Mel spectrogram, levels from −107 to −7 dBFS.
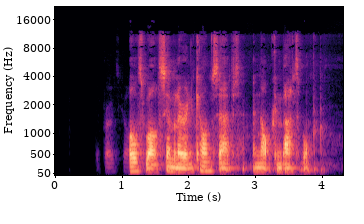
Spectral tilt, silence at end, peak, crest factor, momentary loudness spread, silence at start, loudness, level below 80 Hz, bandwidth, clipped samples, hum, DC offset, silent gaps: -6 dB/octave; 0.3 s; -2 dBFS; 20 dB; 12 LU; 0.75 s; -22 LUFS; -62 dBFS; 12 kHz; under 0.1%; none; under 0.1%; none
